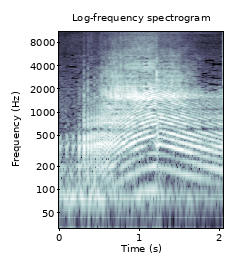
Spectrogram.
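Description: Motorcycle engine rev sample in an electronic dance track: a buzzing engine tone that climbs in pitch to a peak just past the middle, then falls away, over the track's continuing bass.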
